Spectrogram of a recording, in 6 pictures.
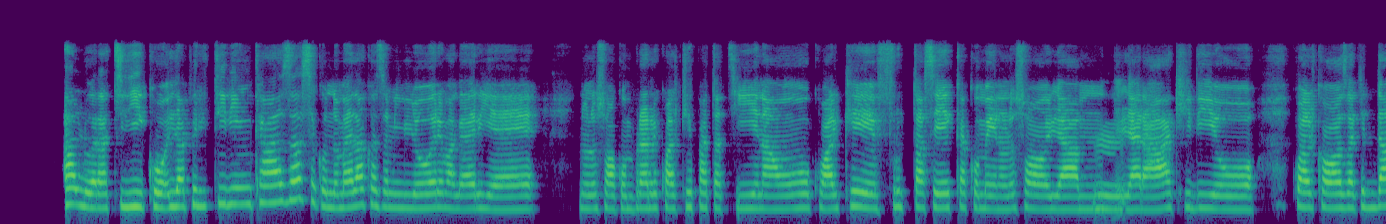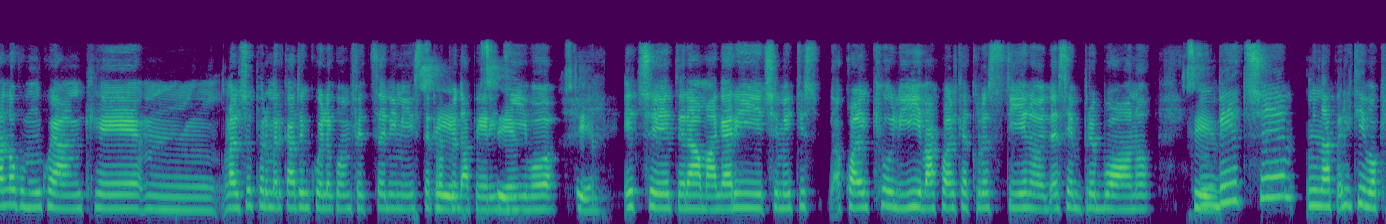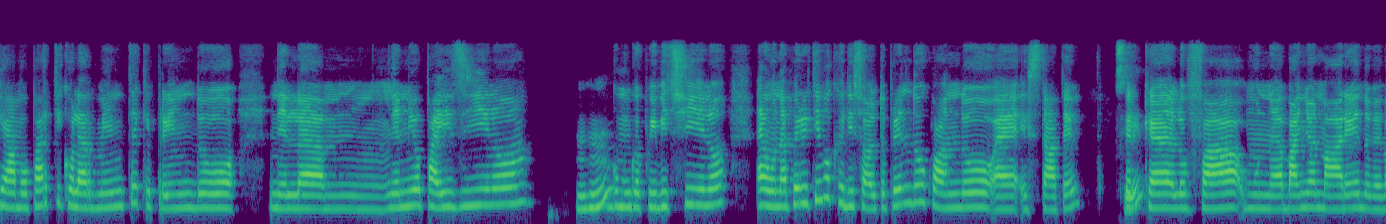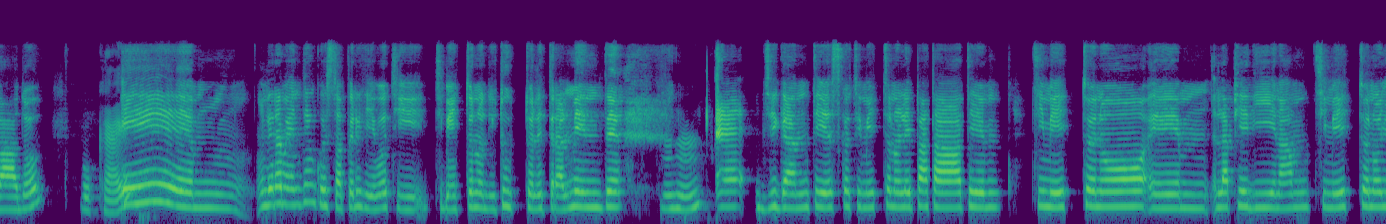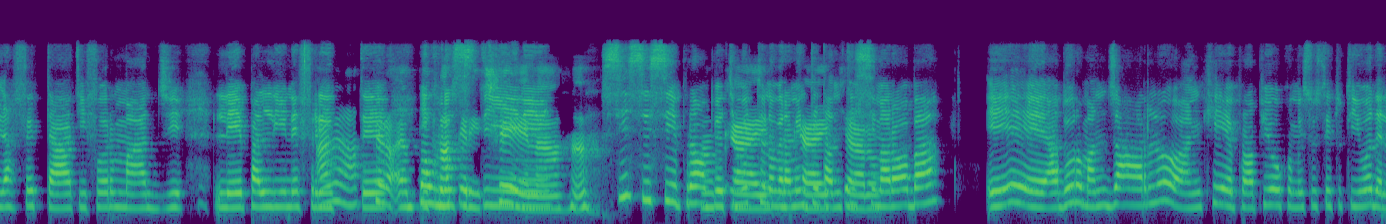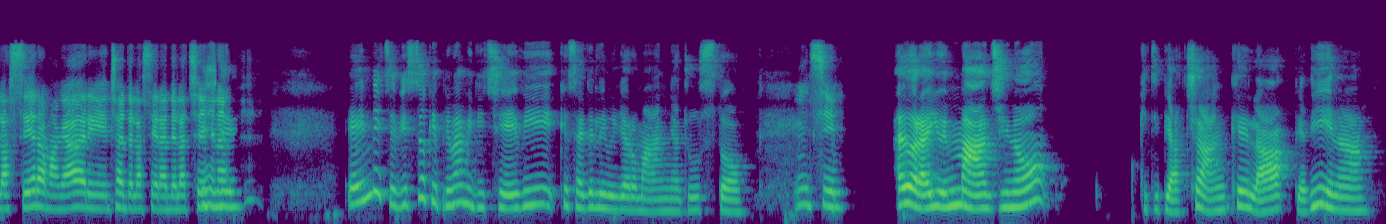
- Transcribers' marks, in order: other background noise; tapping; "proprio" said as "propio"; "proprio" said as "propio"; chuckle; "proprio" said as "propio"; "cioè" said as "ceh"; chuckle
- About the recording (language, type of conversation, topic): Italian, podcast, Qual è la tua cucina preferita e perché ti appassiona così tanto?
- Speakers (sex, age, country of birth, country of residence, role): female, 18-19, Italy, Italy, guest; female, 30-34, Italy, Italy, host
